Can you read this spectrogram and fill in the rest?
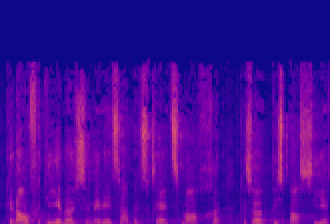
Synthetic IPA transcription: ɡ̥enɑwfyɾd̥iəmʏsəmiːɾjɪt͡sæb̥ədəsksɛt͡smɑχːəd̥ɑsœpːispɑsiːət

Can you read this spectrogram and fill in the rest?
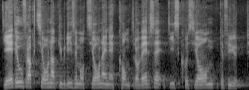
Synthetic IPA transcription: d̥iːedeuːfrɑkt͡sjoːnhɑtyːbədiːzəmot͡sjoːnaɪnəkʰɔntʁovɛʁzəd̥iskʰusjoːnɡ̥əfyːɾt

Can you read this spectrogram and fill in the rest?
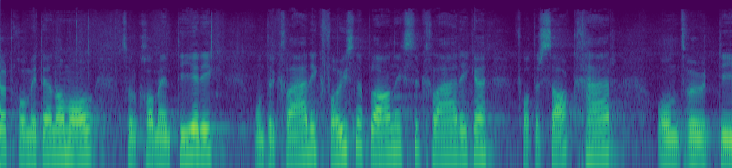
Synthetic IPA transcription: øtχʊmidɛnːɔmoːlt͡sʊɾkʰɔmɛnt̪iəɾiɡ | ʊndɛɾkʰlæːɾiɡfɔysnəplɑːnɪksɛɾkχlæːɾiɡə | fɔd̥̪əɾsɑkχhæːɾ | ʊnd̪ʋød̥i

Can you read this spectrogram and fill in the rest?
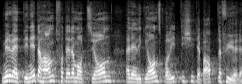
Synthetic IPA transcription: mɪɾʋɛtːinɪdɑɦɑndfɔdɛɾəmɔt͡sjoːn | əɾɛliɡjoːnspɔlitiʃidɛbɑt̪ːəfyəɾə̰

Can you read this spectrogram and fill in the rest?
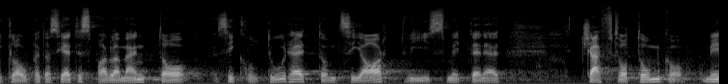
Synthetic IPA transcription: ɪɡ̥lɔʊb̥əd̥ɑsjɛdəspʰɑɾlɑmæntdɔːsikʰʊltuːɾɦɛtːʊntsiɑːɾtʋiːsmɪt̚d̥ɛnə | kʃæftʋɔt̪ːʊmɡɔ̰ːmɪ

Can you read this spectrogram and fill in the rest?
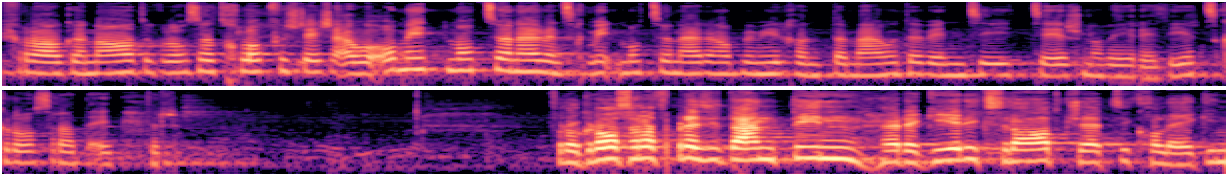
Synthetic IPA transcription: frɑːɡ̥ənɑːd̪əɾɡɾoːsrɑːt̪klɔfəʃteːɪʃaʊəomɪt̪mɔt͡sjɔnæːɾʋɛnsɪχmɪtmɔt͡sjɔnæːɾənɔbimiːɾχœnt̪əmæld̪əʋɛnsit͡seːɾʃtnɔʋɛːɾɛdɛt͡sɡ̥roːsɾɑːt̪ɛ̰t̪ːəɾ | fɾoʊɡɾoːsɾɑːtspɾɛsidænt̪ɪnɦɛɾɛɡiəɾɪksɾɑːt̪kʃɛt͡sikʰɔleːɡ̥ɪn

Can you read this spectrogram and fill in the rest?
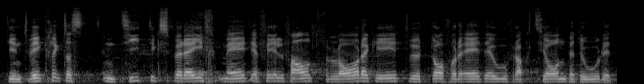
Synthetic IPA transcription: d̥iɛntvɪkʰlɪk̚d̥ɑs | ɪmt͡sitɪksb̥ɛɾiɪχmeːdjəfiːlfɑltfɛɾloːɾəɡeːtvʏɾt̚d̥oːfɔɾeːdeːuːfɾɑkt͡sjoːnbɛduːɾət

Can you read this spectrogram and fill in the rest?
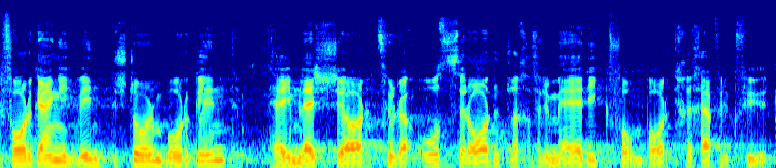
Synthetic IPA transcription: əɾfɔːɾɡæŋːiɡʋɪnt̪əʃtʊɾmbʊɾɡlɪnt | hɛɪɪmlɛt͡st͡ʃtəjɑːɾt͡sʊɾəʔʊsəɾɔɾdən̩t̪ləχəfɛɾmɛːɾikfɔmbɔɾkχəχɛfəɾkfyːɾt

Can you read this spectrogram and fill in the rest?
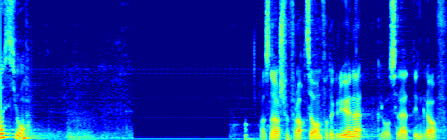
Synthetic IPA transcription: sjo | ɑ̰lsnœːχʃtəfɾɑkt͡sjoːnfɔd̪əɡɾyːənəɡ̥ɾoːsɾɛːt̪ɪnɡɾɑːf

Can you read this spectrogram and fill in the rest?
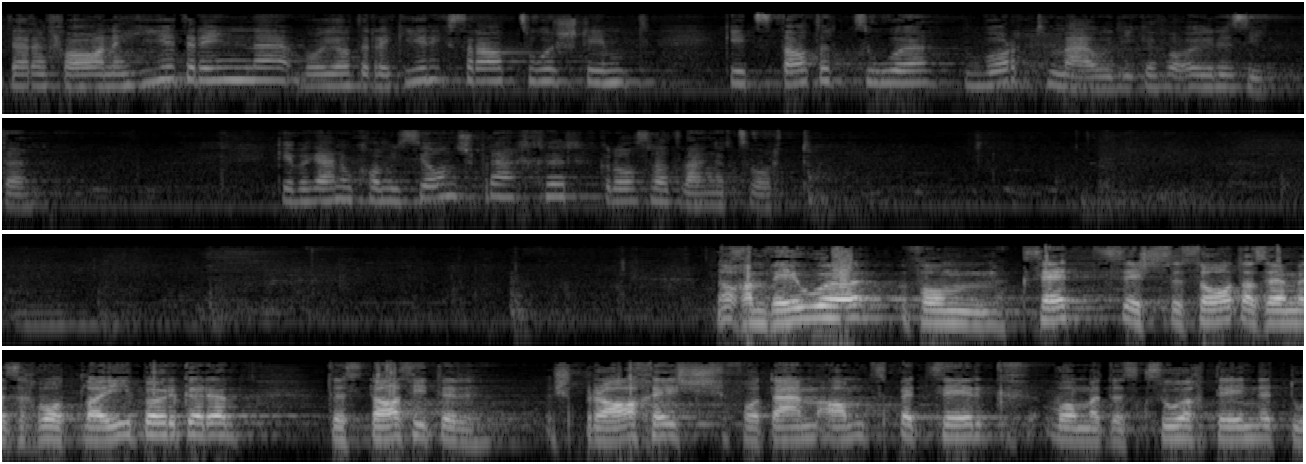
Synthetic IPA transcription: d̥ɛɾəfɑːnəɦiədɾɪnːəvojɔdərːɛɡ̥iəɾiksrɑːt̚t͡suəʃtɪmt | ɡ̥ɪtsd̥ɑdət͡suːəvɔrtmældiɡəfɔœʏɾəsitə | ɡ̥eːbəɡæːɾnəmkʰɔmisjoːnsʃpræχəɾɡ̥roːsrɑːtʋæŋːət͡sʋɔrt | nɑχəmvɪwəfɔmksɛt͡sɪʃsəsoːd̥ɑsʋɛnməsɪχʋɔtlɑiːbʏɾɡəɾəd̥ɑsd̥ɑsidəɾ | ʃpɾɑːχɪʃfɔd̥æmɑ̰mt͡sb̥ɛt͡sɪɾkχʋomədɑsksuəχd̪̥ɾɪnːətu

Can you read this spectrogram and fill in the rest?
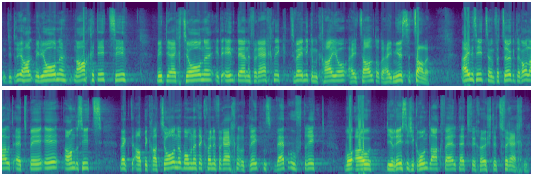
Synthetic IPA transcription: d̥id̥ʁyːəhɑlp̚miljoːnənɑːχkʰʁedɪtsi | vid̥iʁɛkt͡sjoːnəɪdəɪntɛʁnəfəʁɛχnɪɡ̥t͡svɛnɪɡɪmkχajohɛɪt͡sɑltod̥əhɛɪmyəsət͡sɑlə̰ | ʔaɪnəsiːt͡sʋɛɡmfət͡søːɡəd̥əʁɔlaʊtʰɛtb̥eːʔeːʔɑndəsit͡s | ʋɛɡ̚d̥əʔɑplikʰɑt͡sjoːnəʋomənɛthɛtkʰœnəfəʁɛχnəʊnt̚d̥ʁɪtn̩svɛb̥uːftʁɪt | ʋoʔaʊd̥ijuʁɪstɪʃ̬iɡʁʊndlɑːɡ̥fɛːlthɛtfʏχœʃtət͡sfəʁɛχnə

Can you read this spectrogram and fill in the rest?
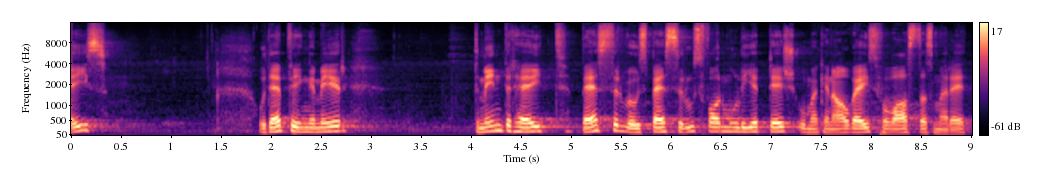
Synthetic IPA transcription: ɪs | ud̥̪ɛpfɪŋːəmɪːɾ | d̥mɪnd̪əɾɦɛɪtb̥ɛsəɾʋɵwsb̥ɛsəɾusfɔɾmuliəɾtɪʃuməɡ̥enɑːwvɛɪsfɔvɑːsd̥ɑsməɾɛt

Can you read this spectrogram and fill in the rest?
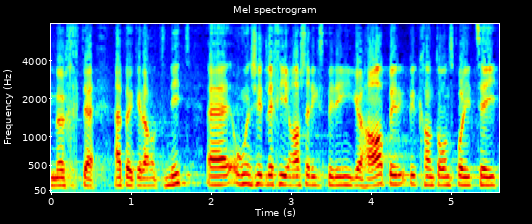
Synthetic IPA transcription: mœχtə | æbəɡɾɑːdnɪd | ɛːʊnəɾʃiːdlɪχiɑːʃtɛlɪksb̥ɛdɪŋiɡəɦɑːbɪb̥ɪkʰχɑnt̪oːnspɔlit͡sɛj

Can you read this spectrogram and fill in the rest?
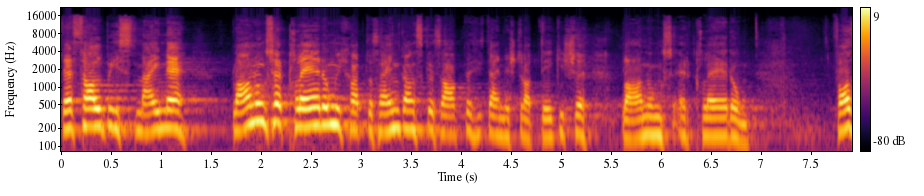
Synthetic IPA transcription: d̥ɛshalbɪstmaɪnə | plaːnʊŋsɛɐkʰlɛːʁʊŋɪçhaːbədasaɪnɡɑŋsɡ̥əzaːk̚tɛsɪstaɪnəʃtʁ̥atʰeːɡɪʃəplaːnʊŋsɛɐkʰlɛːʁʊŋ | fa

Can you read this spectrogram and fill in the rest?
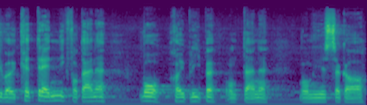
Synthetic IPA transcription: ɪʋœwkʰɛt̪ɾɛnːiɡfɔd̥ɛnə | ʋoχœʏbliːbəʊ̰nt̚d̥ɛnə | ʋomyəsːəɡ̥ɑː

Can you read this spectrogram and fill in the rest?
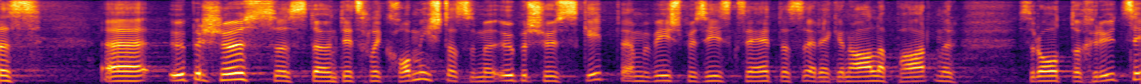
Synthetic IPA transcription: d̥ɑs | ʔɛːyb̥əɾʃʏsdɑstøːntjɛt͡sχlikʰoːmiʃd̥ɑsməʔybəɾʃʏsɡ̥ɪtʋɛnməbiːʃpiːlsviːskseːt̚d̥ɑsəɾɛɡjonaːləpʰɑɾtnəɾ | sɾoːtːɔχɾyːt͡sɪ

